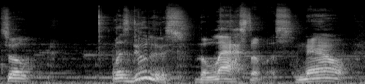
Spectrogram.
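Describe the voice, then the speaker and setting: A man's voice: medium pitch, big pitch swings, slow, fairly bright tone. Brief: young male gaming vlogger, sick and sniffly, cursing and rambling, mid-range voice, faint music behind. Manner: rambling, profane, stammering restarts. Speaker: gaming YouTuber. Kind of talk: casual game review.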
